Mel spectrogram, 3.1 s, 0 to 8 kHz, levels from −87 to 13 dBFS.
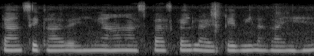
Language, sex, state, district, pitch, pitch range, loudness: Hindi, female, Bihar, East Champaran, 220 Hz, 215-220 Hz, -32 LUFS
